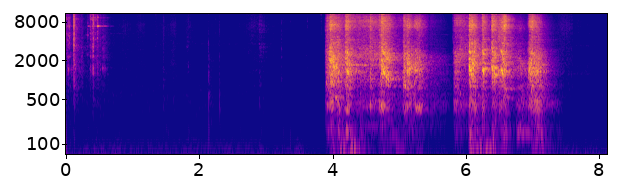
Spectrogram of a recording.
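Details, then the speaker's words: Aprilia RSV Tuono 1000 after over-rev (downshifted into 2nd instead of 4th at 3rd-gear limiter on highway): long silence then two short rough bursts that die; starts hard, won't hold idle or rev. No oil leak; internal damage suspected. "Déjà, elle tient pas le ralenti, elle monte pas dans les tours, elle a du mal."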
